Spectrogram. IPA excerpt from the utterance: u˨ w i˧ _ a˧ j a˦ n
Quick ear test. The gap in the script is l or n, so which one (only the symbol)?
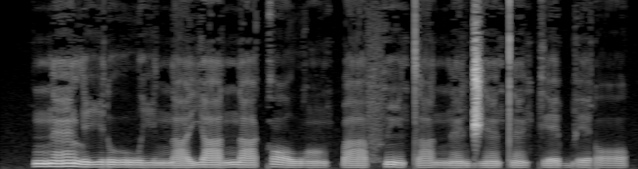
n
